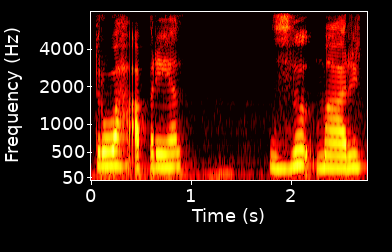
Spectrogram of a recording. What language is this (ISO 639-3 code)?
kas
